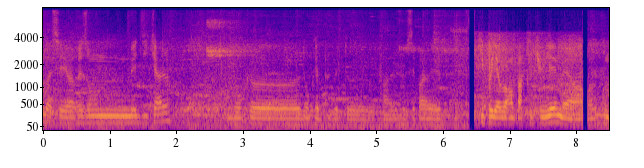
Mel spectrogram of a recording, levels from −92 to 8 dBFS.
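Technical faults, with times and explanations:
3.30 s: short concealed packet loss. About 40 ms of the call failed to reach the decoder in time, and the receiver covered the gap by extending the preceding sound, pitched continuation where it was voiced and shaped noise where it was not, before crossfading back into the real stream. The result is a brief smear or wobble at that point, short enough that a consonant-sized element could be swallowed, heard over a G.722 call path whose band already stops at 8 kHz.
6.39 to 8.18 s: input switched to a poorer device, likely the system changing microphones or moving to a headset call profile mid-recording. The sound drops out for about 80 ms, then returns noticeably duller, with nothing above about 4.5 kHz, a level shift of roughly 5 dB, and a new background noise sitting roughly 50 dB below the signal. The narrower band and changed tone and level hold until 8.18 s.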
